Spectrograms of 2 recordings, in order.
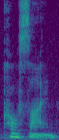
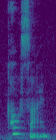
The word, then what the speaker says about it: cosine: You don't pronounce that cos, you say cosine. So you write COS as an abbreviation, but you pronounce it cosine.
